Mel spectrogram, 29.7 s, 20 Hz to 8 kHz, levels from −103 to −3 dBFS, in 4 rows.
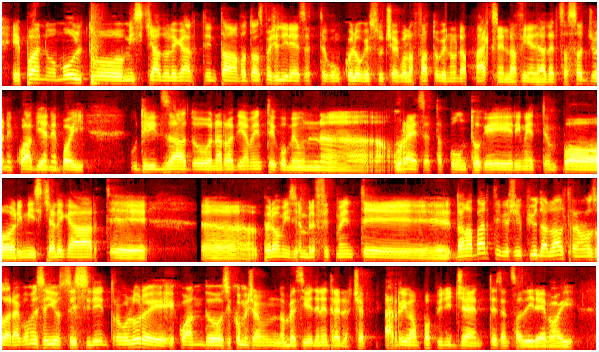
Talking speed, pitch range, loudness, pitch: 180 wpm, 100-120 Hz, -16 LUFS, 110 Hz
